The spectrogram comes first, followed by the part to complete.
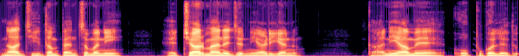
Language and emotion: Telugu, sad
